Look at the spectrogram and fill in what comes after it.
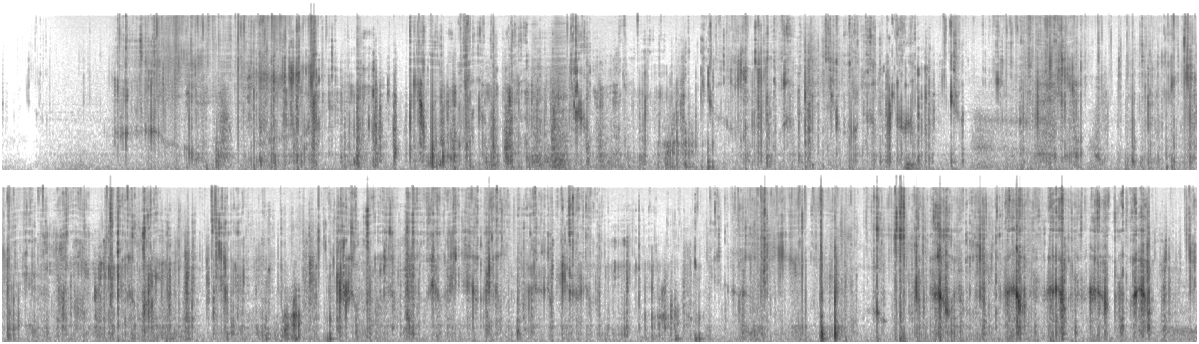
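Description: Close-miked biting and chewing of a sauced fried chicken drumstick, the Cheogajip Supreme yangnyeom leg: crunching crust and wet chewing as the meat is torn from the bone, starting about a second in.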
